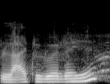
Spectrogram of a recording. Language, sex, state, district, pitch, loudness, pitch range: Hindi, male, Bihar, Muzaffarpur, 130 Hz, -12 LUFS, 125-170 Hz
